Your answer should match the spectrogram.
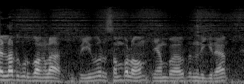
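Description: Only speech: a man talking steadily in Tamil.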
